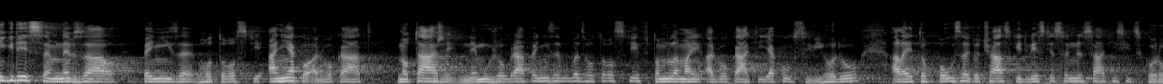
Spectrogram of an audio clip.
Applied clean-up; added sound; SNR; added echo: none; none; none; none.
